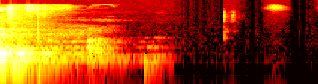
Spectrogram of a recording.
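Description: A man's narrating voice finishing a word, fading out within the first half second, then dead silence.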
